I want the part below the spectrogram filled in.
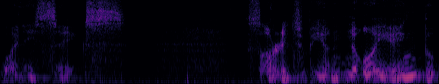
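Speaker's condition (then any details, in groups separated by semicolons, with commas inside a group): Spasmodic dystonia; brain disorder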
